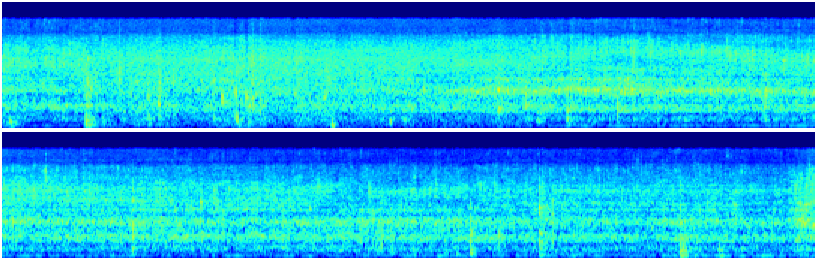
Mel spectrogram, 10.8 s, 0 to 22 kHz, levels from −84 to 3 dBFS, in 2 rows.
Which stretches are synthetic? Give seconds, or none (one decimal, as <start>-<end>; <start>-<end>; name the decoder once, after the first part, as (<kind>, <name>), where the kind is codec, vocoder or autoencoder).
0.7-3.5 (autoencoder, DAC-VAE)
